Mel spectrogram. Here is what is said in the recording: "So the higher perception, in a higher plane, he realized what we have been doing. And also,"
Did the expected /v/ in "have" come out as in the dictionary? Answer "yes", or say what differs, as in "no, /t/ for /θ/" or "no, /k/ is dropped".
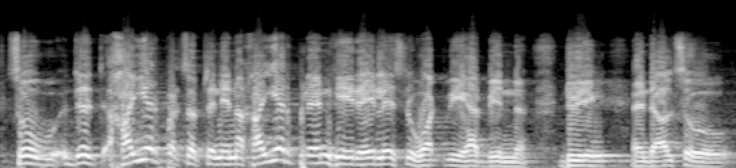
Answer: yes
